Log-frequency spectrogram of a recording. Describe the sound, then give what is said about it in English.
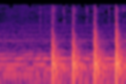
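Four quick, evenly spaced knocks on the glass window of a popular high street phone shop after dark, sharp, ringing slightly against a faint background hum with no talking. “I'm going to knock on the glass.”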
